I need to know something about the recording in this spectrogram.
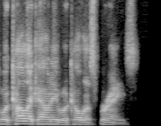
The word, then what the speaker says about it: Wakulla: The pronunciation is Wakulla. The people downstate often say that word wrong because of Wachula, is it? But anyway, it's Wakulla County, Wakulla Springs. Not Wakula, which is what people downstate often say.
